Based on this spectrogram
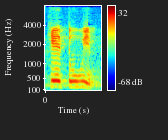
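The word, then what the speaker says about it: Ketuvim: Dan yang ketiga kh tu adalah K tuwim bukan ketum eh.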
